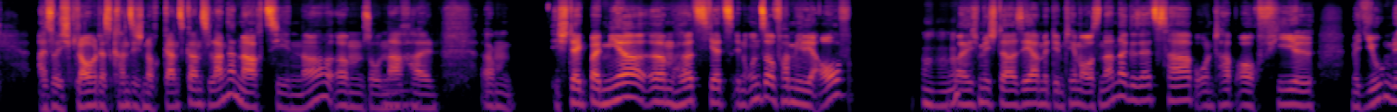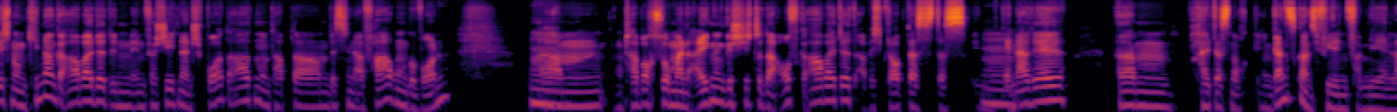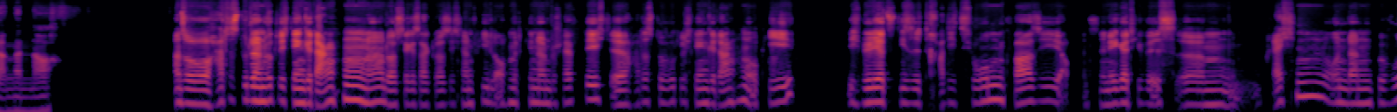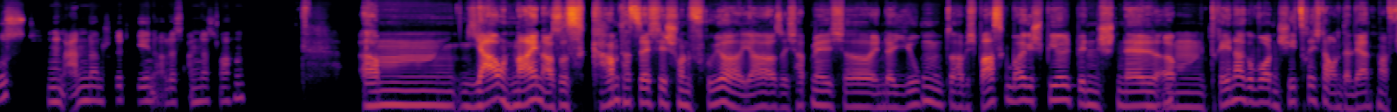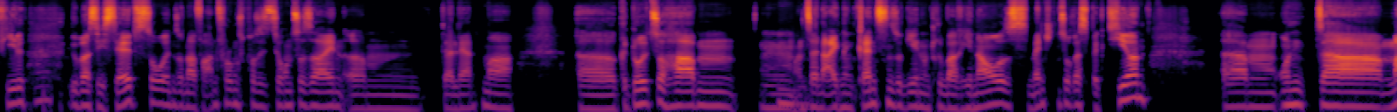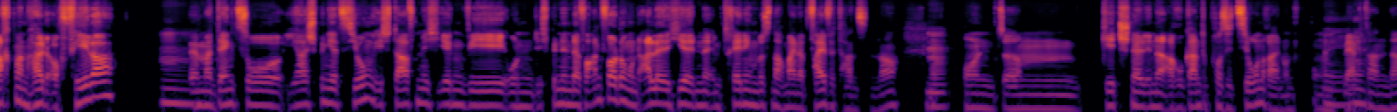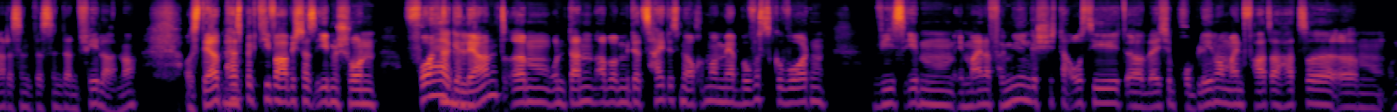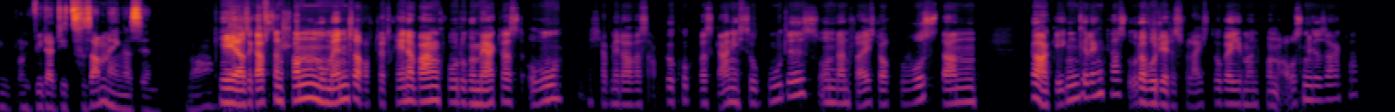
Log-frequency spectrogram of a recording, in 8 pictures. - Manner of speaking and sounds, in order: other background noise; tapping
- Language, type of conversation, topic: German, podcast, Welche Geschichten über Krieg, Flucht oder Migration kennst du aus deiner Familie?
